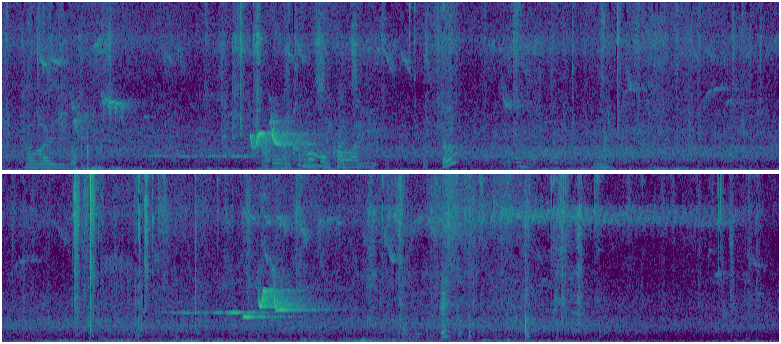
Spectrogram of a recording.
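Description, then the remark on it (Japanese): Japanese bush warblers chirp and call outdoors at a shrine by Lake Onuma near Hakodate, Hokkaido, Japan, in scattered bursts, some bright whistled notes standing out against steady ambient noise, with faint low rumbling and occasional clicks underneath. “北海道のこれは函館の近くうん、函館の近く大沼湖っていうねそうそう大沼湖の湖の大きな岩が割れたところの神社そう岩岳神社に来ています岩ヶ岳駒ヶ岳神社に来てます、ね、とりあえず鳥の音がすごいです”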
